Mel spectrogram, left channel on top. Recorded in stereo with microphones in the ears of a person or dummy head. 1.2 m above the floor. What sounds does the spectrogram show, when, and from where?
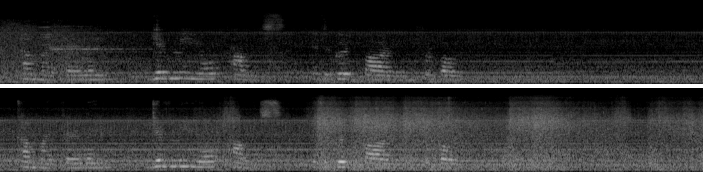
0.2 s a woman speaking: 70° right (ahead or behind), 4 m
